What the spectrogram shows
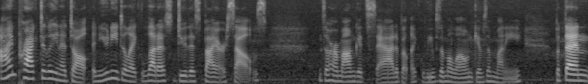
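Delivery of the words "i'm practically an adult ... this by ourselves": ordinary talk, nothing marked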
